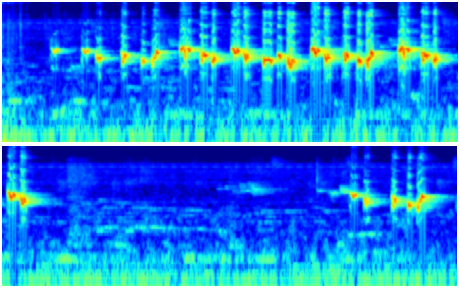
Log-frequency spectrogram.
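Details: Sooty-headed bulbul (trucuk) in morning song: a long run of about a dozen quick, bright, downward-slurred chirps, then a few seconds of quiet before a fresh burst, over a faint low hum.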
